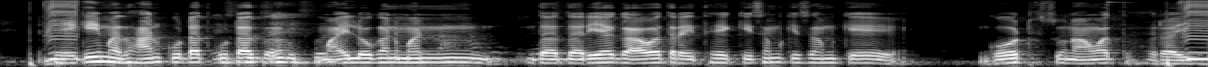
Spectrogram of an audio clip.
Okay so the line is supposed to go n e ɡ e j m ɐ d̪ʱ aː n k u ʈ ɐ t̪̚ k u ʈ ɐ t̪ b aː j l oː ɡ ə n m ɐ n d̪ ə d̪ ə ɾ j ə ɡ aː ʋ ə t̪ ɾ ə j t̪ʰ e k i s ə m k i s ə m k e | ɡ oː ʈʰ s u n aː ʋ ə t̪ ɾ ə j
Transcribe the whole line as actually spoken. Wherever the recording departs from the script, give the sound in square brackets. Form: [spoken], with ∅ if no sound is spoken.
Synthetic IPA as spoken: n e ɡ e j m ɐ d̪ʱ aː n k u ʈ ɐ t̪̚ k u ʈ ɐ t̪ [m] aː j l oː ɡ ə n m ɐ n d̪ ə d̪ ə ɾ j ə ɡ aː ʋ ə t̪ ɾ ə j t̪ʰ e k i s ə m k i s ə m k e | ɡ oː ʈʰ s u n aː ʋ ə t̪ ɾ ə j

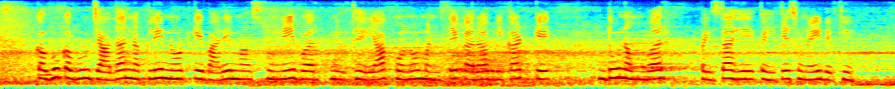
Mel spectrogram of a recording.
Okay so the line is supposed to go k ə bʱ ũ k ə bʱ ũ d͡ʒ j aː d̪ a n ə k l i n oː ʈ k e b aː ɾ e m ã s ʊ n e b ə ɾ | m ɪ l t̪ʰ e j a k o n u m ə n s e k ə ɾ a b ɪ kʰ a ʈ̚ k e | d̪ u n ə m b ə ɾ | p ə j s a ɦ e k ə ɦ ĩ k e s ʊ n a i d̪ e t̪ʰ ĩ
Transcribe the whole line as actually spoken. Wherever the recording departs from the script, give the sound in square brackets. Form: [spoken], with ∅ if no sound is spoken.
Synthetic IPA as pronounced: k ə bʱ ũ k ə bʱ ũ d͡ʒ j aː d̪ a n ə k l i n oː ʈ k e b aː ɾ e m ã s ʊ n e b ə ɾ | m ɪ l t̪ʰ e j a k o n [o] m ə n s e k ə ɾ a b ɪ [k] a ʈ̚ k e | d̪ u n ə m b ə ɾ | p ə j s a ɦ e k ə ɦ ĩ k e s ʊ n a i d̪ e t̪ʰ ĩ

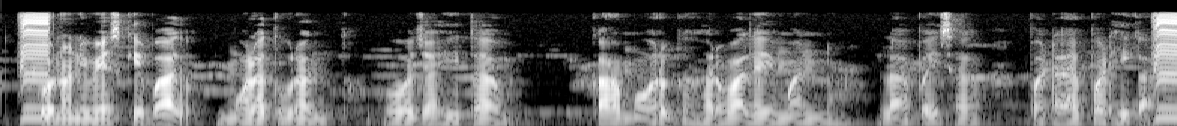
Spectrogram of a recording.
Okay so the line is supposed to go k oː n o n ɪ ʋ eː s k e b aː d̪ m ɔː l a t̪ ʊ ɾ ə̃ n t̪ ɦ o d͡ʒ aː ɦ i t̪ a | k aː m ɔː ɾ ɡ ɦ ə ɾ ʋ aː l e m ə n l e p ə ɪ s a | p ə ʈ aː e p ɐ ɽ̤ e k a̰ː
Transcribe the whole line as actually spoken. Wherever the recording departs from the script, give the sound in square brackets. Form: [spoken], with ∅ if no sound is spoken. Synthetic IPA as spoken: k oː n o n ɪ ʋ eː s k e b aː d̪ m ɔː l a t̪ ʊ ɾ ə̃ n t̪ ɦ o d͡ʒ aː ɦ i t̪ a | k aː m ɔː ɾ ɡ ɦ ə ɾ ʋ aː l e m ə n l [a] p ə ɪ s a | p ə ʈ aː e p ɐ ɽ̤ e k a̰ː

